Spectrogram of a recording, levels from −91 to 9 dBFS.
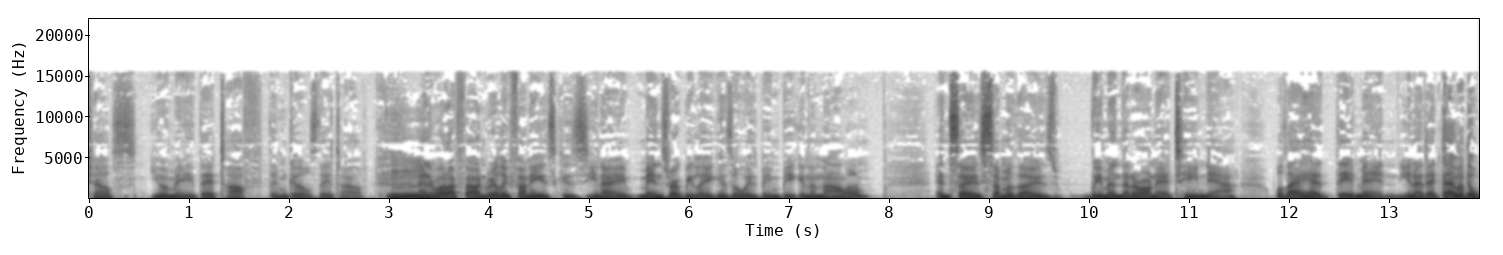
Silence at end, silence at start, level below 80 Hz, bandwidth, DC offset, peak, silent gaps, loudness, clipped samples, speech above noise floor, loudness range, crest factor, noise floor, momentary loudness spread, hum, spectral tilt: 0 s; 0 s; -50 dBFS; 16 kHz; under 0.1%; 0 dBFS; none; -15 LUFS; under 0.1%; 25 dB; 2 LU; 14 dB; -39 dBFS; 10 LU; none; -5.5 dB/octave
